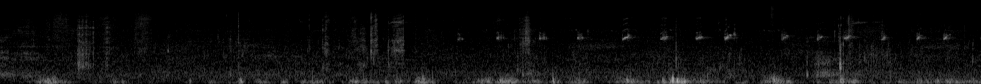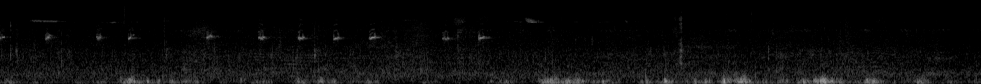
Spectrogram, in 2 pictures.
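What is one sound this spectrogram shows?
Hands tap and scrape softly on a board.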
